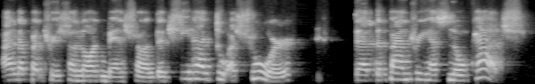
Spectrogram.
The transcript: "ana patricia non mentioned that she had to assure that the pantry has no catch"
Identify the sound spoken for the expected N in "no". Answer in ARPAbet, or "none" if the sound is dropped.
N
